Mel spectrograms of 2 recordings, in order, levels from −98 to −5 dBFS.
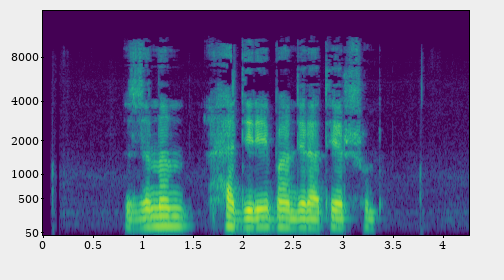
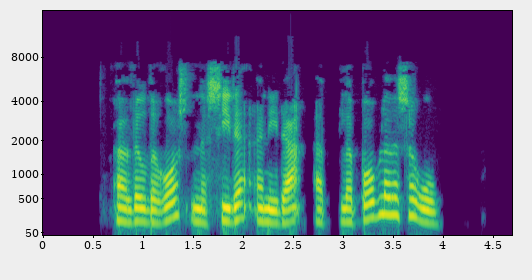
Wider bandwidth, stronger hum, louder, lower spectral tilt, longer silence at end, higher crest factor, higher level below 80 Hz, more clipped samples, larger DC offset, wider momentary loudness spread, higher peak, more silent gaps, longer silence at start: first, 11 kHz vs 7.6 kHz; neither; second, -22 LUFS vs -14 LUFS; about the same, -6 dB/octave vs -5.5 dB/octave; first, 0.95 s vs 0.75 s; first, 20 dB vs 14 dB; second, -64 dBFS vs -54 dBFS; neither; neither; first, 15 LU vs 7 LU; second, -4 dBFS vs 0 dBFS; second, none vs 2.64-2.70 s, 2.88-2.96 s; first, 0.85 s vs 0.7 s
